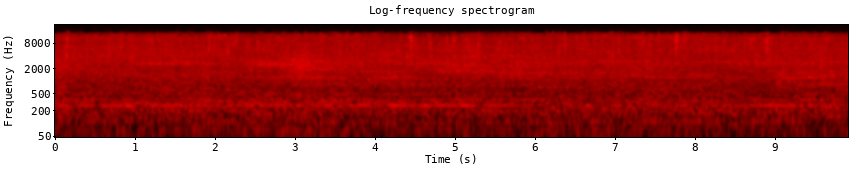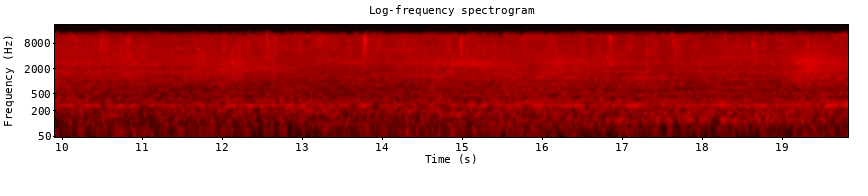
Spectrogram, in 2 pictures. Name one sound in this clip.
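A large machine hums and whirs steadily as it spins.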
